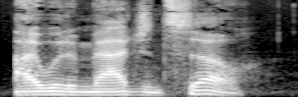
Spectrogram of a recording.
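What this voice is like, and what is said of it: Put-on Massachusetts accent. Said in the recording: “put on a Massachusetts accent”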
